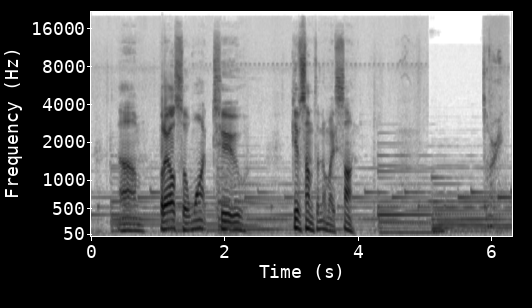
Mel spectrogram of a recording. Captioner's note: gets choked up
